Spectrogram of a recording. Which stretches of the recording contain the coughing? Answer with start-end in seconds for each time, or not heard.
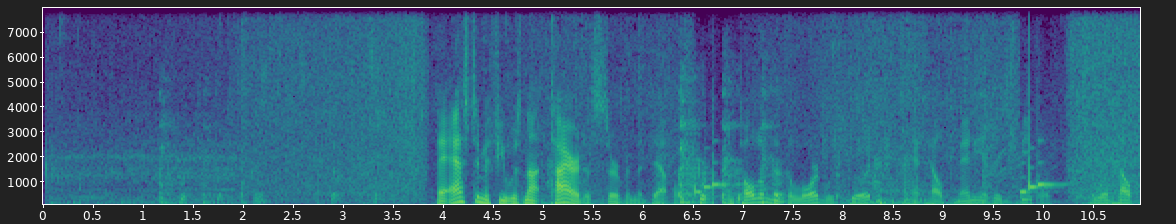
1.1-3.5, 6.3-8.0.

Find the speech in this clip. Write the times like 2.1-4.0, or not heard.
3.9-10.9.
